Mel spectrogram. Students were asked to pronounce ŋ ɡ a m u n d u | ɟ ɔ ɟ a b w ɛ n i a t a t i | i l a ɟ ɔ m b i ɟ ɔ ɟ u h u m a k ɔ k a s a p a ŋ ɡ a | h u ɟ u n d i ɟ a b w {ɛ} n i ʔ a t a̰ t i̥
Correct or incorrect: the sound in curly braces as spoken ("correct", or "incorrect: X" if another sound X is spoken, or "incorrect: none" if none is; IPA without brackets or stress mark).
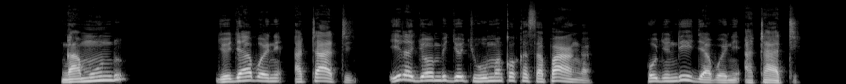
correct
